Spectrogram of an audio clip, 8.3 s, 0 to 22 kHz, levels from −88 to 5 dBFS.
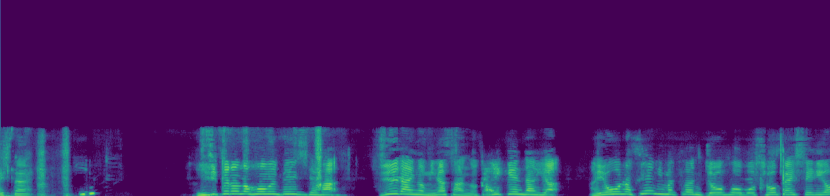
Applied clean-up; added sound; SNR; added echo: neural mask model Resemble Enhance denoiser.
